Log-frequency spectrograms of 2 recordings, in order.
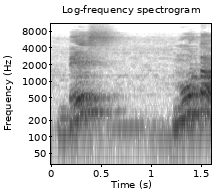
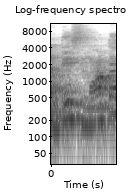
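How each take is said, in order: First: "डेस्मोटा" with an O vowel, des-MO-ta; the mistaken des-mo-ta reading of "डेस्मोटा"; wrong pronunciation. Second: "डेस्माटा" with a long A, des-MAA-ta; the recommended des-maa-ta reading of "डेस्माटा"; corrected pronunciation. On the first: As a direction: say "डेस्मोटा" with mo in the middle. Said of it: "डेस्मोटा मत करना". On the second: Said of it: "डेस्माटा कह दीजिए". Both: Shown as a demonstration.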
